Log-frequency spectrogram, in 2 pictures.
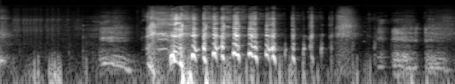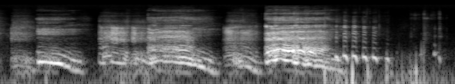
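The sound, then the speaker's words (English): Two people repeatedly clear their throats, with many harsh, rasping bursts and cough-like hacks mixed with groaning vocal sounds, continuing for several seconds. “we've both been trying to clear our throats off microphone for a while. Just pointing the microphone at the other person, trying to clear their throat.”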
